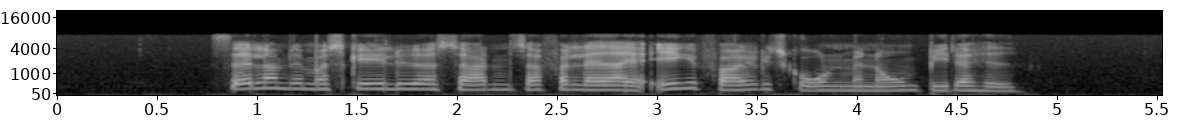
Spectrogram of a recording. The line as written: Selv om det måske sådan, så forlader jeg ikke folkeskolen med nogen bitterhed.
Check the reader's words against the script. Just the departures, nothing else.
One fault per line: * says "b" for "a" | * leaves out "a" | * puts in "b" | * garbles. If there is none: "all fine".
* puts in "lyder"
